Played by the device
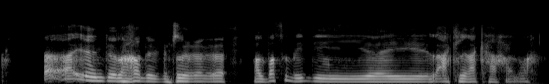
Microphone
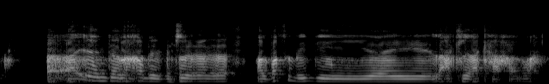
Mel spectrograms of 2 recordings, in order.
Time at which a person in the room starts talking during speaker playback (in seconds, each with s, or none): none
